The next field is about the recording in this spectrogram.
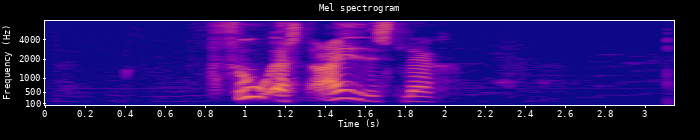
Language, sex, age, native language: Icelandic, female, 40-49, Icelandic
